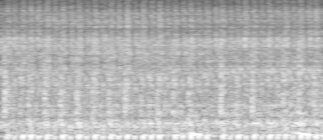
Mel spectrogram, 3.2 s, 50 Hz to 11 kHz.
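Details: Honda C90 single converted from battery ignition to battery-free CDI with original coil pack: even, soft puttering at roughly three beats a second, no misses or knocks; idling cleanly.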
